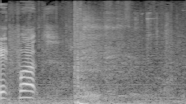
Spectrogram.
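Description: A rifle shot fires with a deep boom.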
